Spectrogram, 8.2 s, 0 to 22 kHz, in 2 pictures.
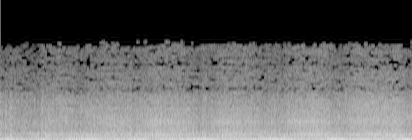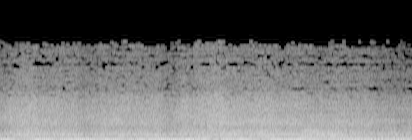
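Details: Yamaha R15 single after repair of sticking valves that had caused low compression and a total no-start: revs up and back down cleanly in repeated blips, no misfire or clatter, settling between revs; engine running healthy.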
